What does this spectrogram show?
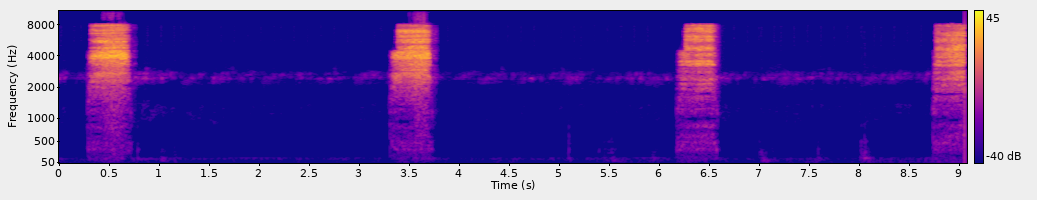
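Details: At a nest box on 21 April 2024, around 9:15 to 9:31 pm, owl parents continue delivering food. Loud rasping, hiss-like screeches come in short bursts about every three seconds, four in all, with a thin constant tone beneath.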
